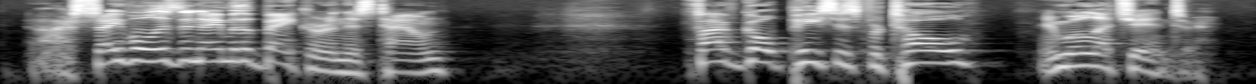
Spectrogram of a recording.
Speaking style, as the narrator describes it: they finally shout back down to you

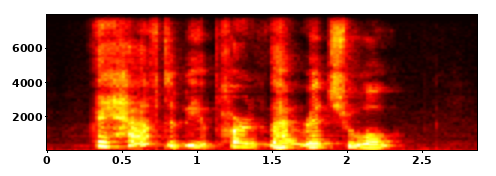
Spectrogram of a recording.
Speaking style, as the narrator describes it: Sadie whimpered

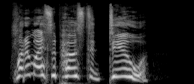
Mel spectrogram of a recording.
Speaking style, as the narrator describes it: I yelled suddenly, shocking myself

